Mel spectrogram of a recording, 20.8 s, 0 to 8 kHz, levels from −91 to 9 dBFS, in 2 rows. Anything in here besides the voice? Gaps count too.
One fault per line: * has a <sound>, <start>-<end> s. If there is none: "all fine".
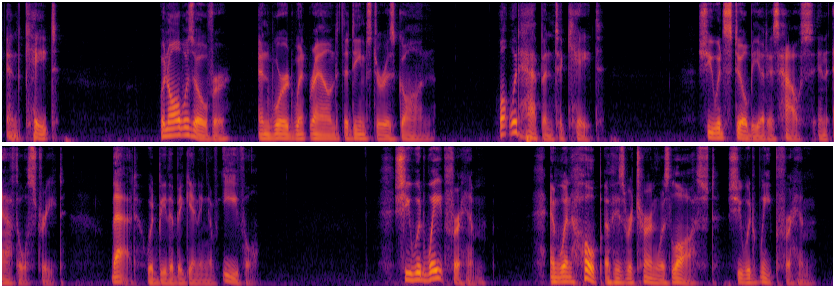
all fine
